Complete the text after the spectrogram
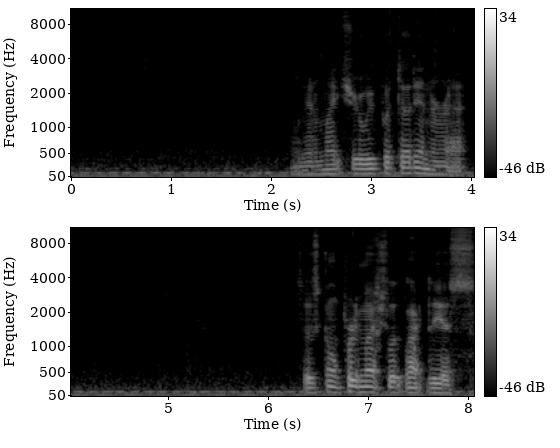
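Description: A small plastic plug clicks into a socket.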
